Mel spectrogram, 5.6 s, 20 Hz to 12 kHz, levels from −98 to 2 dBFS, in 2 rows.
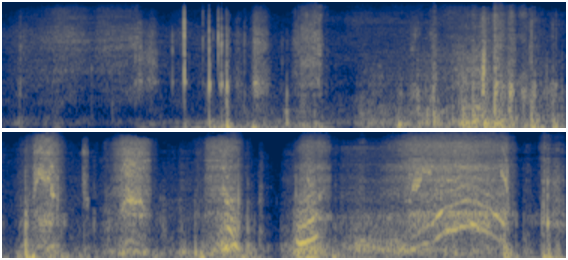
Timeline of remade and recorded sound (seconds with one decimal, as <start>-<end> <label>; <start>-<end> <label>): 0.0-5.6 remade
